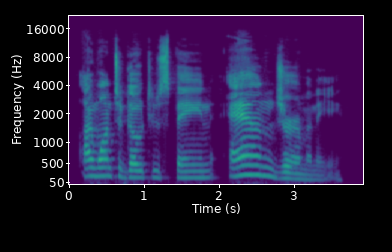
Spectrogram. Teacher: so I answer I want to go to Spain and Germany the word and is a conjunction and that's one of the function words however I'm putting the stress on it to emphasize that I don't want to have to choose between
